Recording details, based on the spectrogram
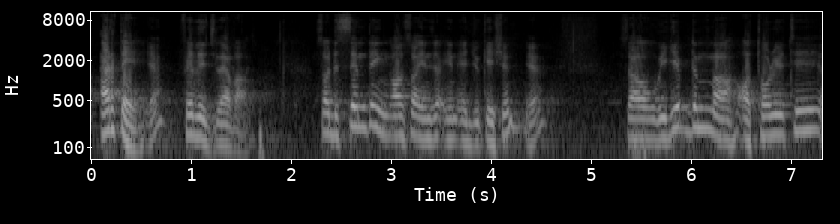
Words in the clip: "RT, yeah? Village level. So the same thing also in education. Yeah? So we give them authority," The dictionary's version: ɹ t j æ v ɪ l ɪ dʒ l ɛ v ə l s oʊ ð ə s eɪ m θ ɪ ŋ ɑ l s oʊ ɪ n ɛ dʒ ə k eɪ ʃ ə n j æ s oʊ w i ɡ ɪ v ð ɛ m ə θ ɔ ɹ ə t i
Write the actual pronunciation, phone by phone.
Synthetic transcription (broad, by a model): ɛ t j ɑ f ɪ l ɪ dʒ l ɛ v ə l s oʊ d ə s eɪ m t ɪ ŋ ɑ l s oʊ ɪ n ɛ dʒ ə k eɪ ʃ ə n j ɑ s oʊ w i ɡ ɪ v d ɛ m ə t ɔ ɹ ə t i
